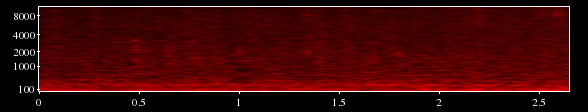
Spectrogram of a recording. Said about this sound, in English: And you spend long enough in this place, you tend to just end up ignoring the constant rain, but things are changing.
